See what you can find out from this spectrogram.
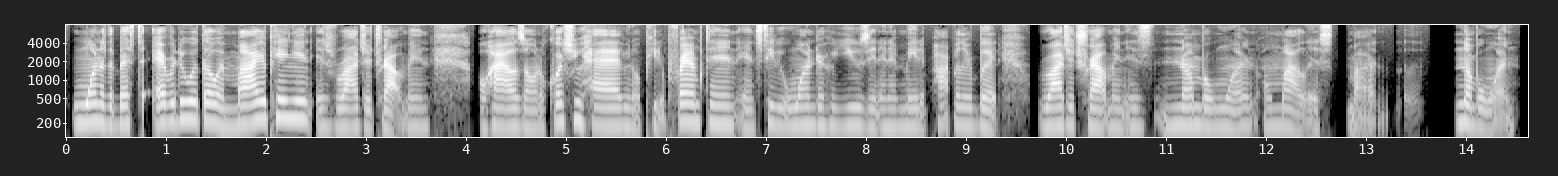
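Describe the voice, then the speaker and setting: A woman's voice: fairly low pitch, flat delivery, normal speed, clear, resonant tone, dry recording, clean studio sound. A woman hosting a podcast, talking casually and explaining things in a conversational way. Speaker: podcast host. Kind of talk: casual podcast talk with advice.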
